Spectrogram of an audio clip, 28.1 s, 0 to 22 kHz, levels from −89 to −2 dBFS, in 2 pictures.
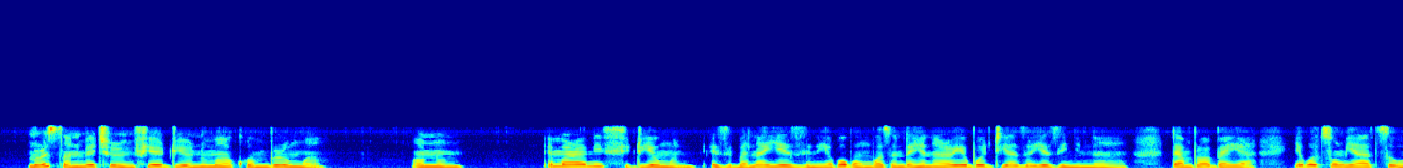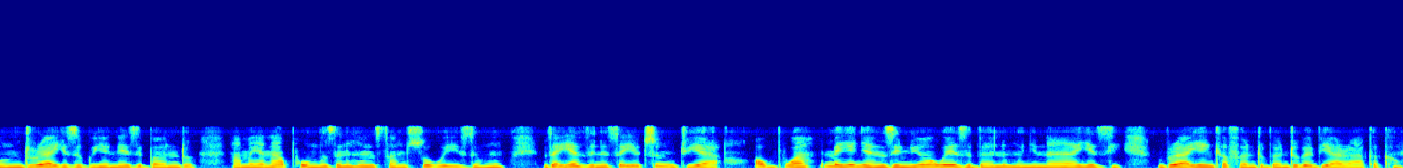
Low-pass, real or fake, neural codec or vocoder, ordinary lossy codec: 5.4 kHz; real; none; none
